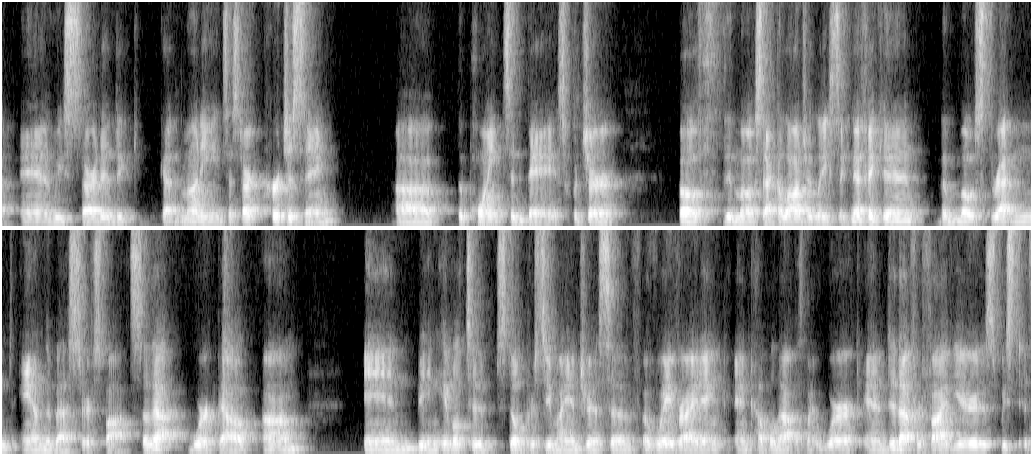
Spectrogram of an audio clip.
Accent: Solana Beach, California, United States; Well, I grew up in North San Diego in Solana Beach, Torrey Pines High School, undergrad at UCSD.

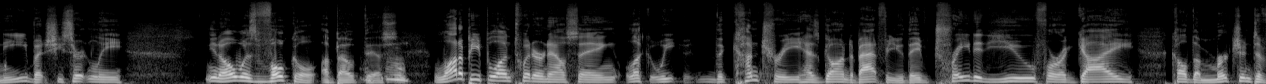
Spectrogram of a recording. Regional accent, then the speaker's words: Toronto, Ontario, Canada; when I was a kid, three times growing up in Toronto

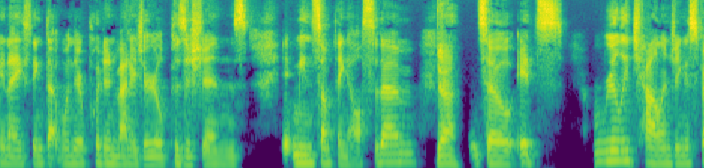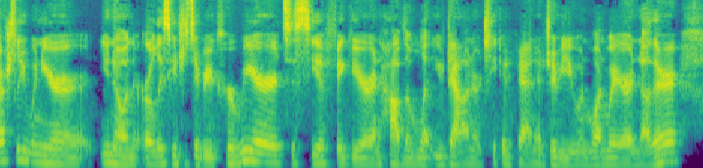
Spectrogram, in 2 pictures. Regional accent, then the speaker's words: New York City, New York, United States; I grew up on Staten Island

